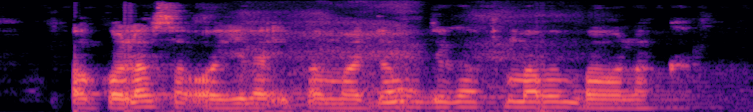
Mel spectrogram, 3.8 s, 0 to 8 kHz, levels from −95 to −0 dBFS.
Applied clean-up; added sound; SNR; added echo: none; Breathing; 13 dB; reverberation time 1.5 s.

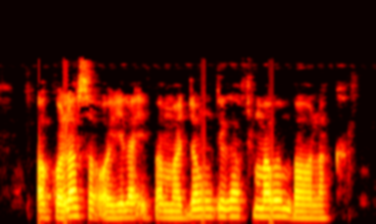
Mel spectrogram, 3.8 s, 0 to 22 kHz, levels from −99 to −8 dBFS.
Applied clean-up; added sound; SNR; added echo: none; none; none; none.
